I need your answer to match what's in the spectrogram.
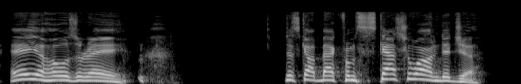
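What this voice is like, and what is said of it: Attempted Canadian accent, sounds Jamaican. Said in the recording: “It's kind of more Jamaican. ... Kind of British ... my Canadian accent”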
